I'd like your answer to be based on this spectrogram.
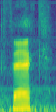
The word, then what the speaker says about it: Vec: It's a movie about this guy Mike Vec, rhymes with wreck, huge baseball guy.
